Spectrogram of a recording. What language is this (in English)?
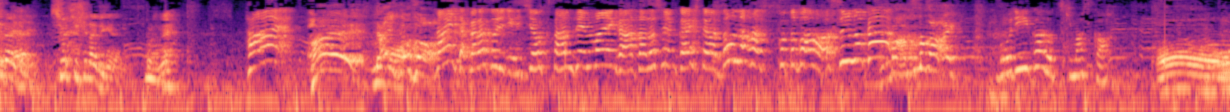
Japanese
